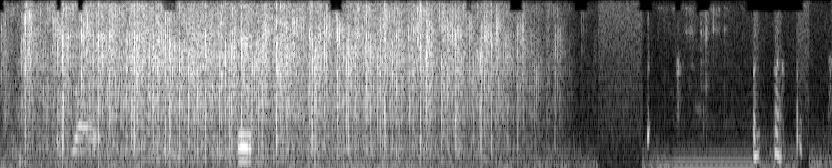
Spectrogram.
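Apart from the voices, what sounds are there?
audience hand clap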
